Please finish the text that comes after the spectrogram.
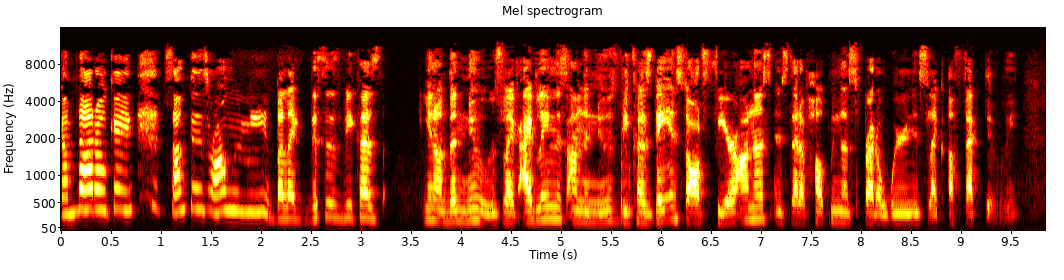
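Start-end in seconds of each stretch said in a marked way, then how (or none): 0.0-2.1 frantic, panicked, very high-pitched screaming. Recounting screaming at a doctor who said everything was fine, retelling a panicked scream. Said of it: "I'm literally screaming at the doctor".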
